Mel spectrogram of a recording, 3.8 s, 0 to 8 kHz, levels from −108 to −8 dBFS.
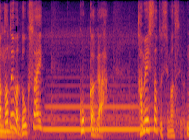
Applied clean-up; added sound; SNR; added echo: none; Wind instrument, woodwind instrument; 5 dB; none.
